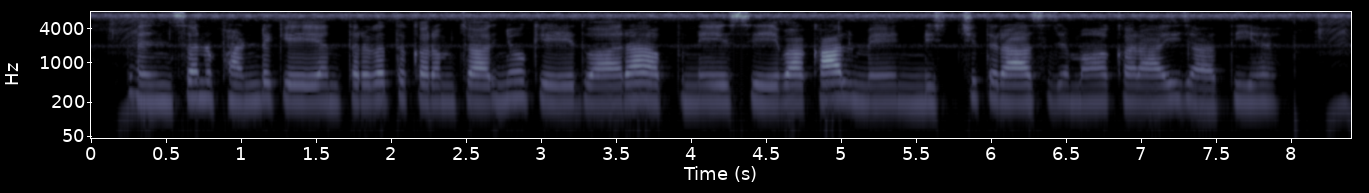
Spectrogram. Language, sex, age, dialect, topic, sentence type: Hindi, female, 18-24, Kanauji Braj Bhasha, banking, statement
